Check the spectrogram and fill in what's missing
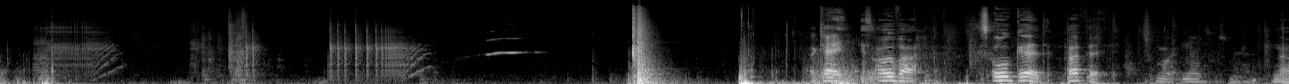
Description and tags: the sound of a door slamming
close, closing, door, doors, london, shut, slam, slamming, wooden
